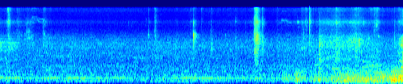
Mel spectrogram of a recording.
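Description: Steady background hum and hiss, with a few light clicks of foam pieces being handled, the clearest about five seconds in; a low rumble grows louder over the last two seconds.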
